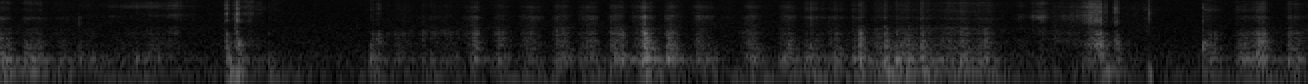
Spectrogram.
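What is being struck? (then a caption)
Plaster block scraped with a small metal tool. A small, solid rectangular plaster block with a dinosaur skeleton relief, held in one hand, is scraped and chipped with a small metal chisel-tip tool. Dry, gritty rasping and scratching are broken by sharper chipping clicks as crumbs fall off.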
